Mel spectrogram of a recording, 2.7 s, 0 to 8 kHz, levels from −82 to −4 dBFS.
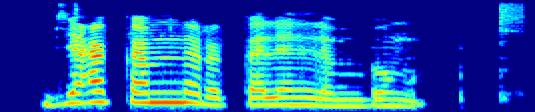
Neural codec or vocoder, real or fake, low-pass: none; real; 7.2 kHz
